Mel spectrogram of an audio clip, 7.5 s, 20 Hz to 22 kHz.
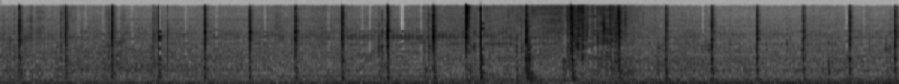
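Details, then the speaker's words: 2001 Chevrolet Silverado with broken A/C; the clicking began when the A/C was switched on. With the phone low under the dash, steady light ticking about 2.5 per second over engine hum; the owner suspects a motor in the HVAC box. "so i'm going to put the phone across the bottom of the it sounds like it's coming from the bottom of the dash"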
